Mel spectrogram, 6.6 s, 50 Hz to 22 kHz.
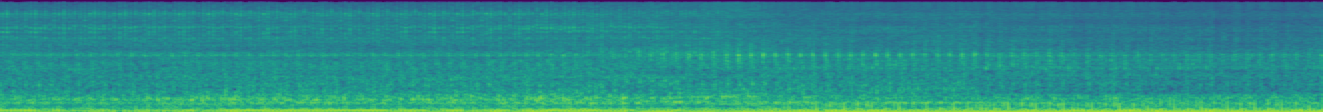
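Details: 2011 BMW 535i xDrive F10 with freshly rebuilt and reinstalled N55 six-cylinder, first run: smooth, steady low idle with an even beat and no knocks, ticks or misses; no oil leaks, running cleanly.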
